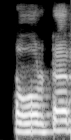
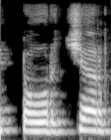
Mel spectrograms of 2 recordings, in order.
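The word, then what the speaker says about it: torture: उच्चारण चर करते हैं जब भी टी ओ आर ई चारों लेटर इकट्ठे आते हैं तो इसका आपने चर पढ़ना है टॉर्टर नहीं पढ़ना है टॉर्चर पढ़ना है दोस्तों टॉर्चर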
